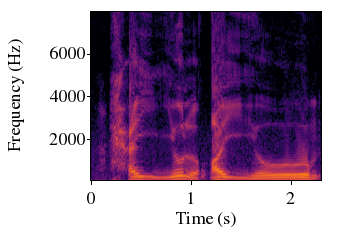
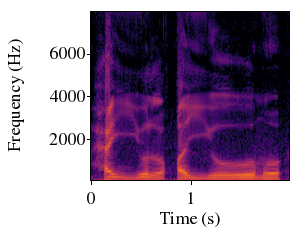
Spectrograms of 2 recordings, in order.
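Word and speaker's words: حَيُّ القَيُّوم: ইয়া পেশ ইউ হাইুল আর কফ জবর ক হবে এখানে কাইয়ুম হবে না অর্থাৎ কফ জবর ক হবে ইয়া পেশি মদের হরফ পেশ জলা মদের হরফ এখানে এক আলিফটান হবে হাইুল কাইম এই উচ্চারণটা একটু কঠিন আপনারা একটু বেশি করে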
